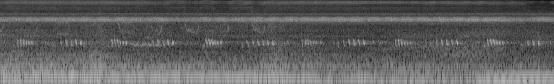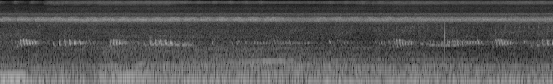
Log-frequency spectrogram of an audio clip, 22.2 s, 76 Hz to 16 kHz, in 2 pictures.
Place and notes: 十六份產業道路, Hengshan Township - Morning in the mountains
birds sound, Morning in the mountains, Insects sound, Cicadas sound, Binaural recordings, Sony PCM D100+ Soundman OKM II
Hsinchu County, Taiwan, 12 September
